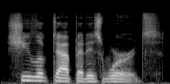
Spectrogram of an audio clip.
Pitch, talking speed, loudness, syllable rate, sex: 145 Hz, 210 wpm, -17 LUFS, 4.5 syllables/s, female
